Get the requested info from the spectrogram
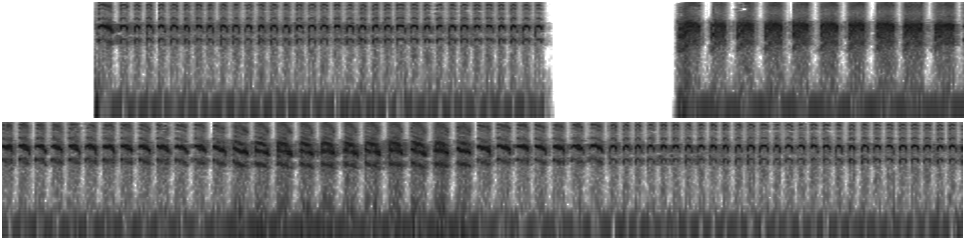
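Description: Loud looped masteran recording of an animal's rapid pulsing trill, about ten high chirps a second, which dips in pitch in the middle and comes back up. It cuts to dead silence twice, as edited loops of training song for a white-rumped shama do.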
